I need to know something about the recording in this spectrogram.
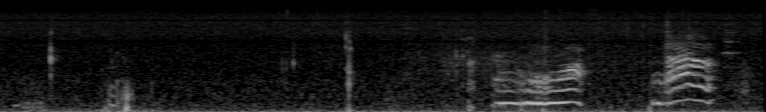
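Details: Female calico house cat indoors, howling a morning song after her owner leaves the room. After faint clicks and shuffling, two drawn-out, wavering, harmonic howls sound near the end, each close to a second long.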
